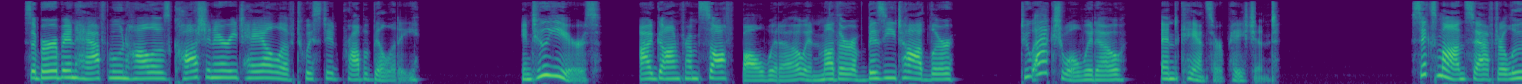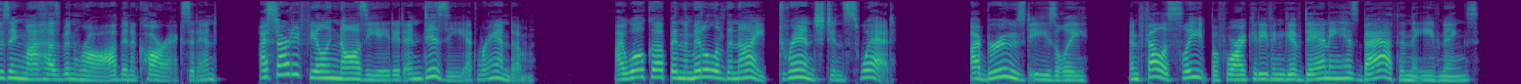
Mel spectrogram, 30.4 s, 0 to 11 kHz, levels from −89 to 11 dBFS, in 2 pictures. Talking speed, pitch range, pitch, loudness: 150 wpm, 190-255 Hz, 220 Hz, -21 LUFS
